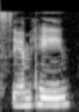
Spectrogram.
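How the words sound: It is read as the English spelling suggests. The speaker calls it wrong. "it looks like it should be pronounced as Samhain"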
